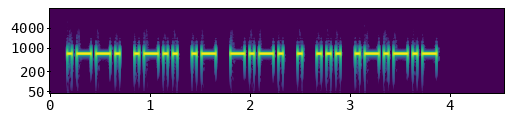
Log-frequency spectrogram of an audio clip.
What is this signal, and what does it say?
Morse code, heard as a keyed tone, about 25 wpm, 700 Hz. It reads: PLACES.
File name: practice / 25wpm / Sentences with 3-Word Phrases - 25wpm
